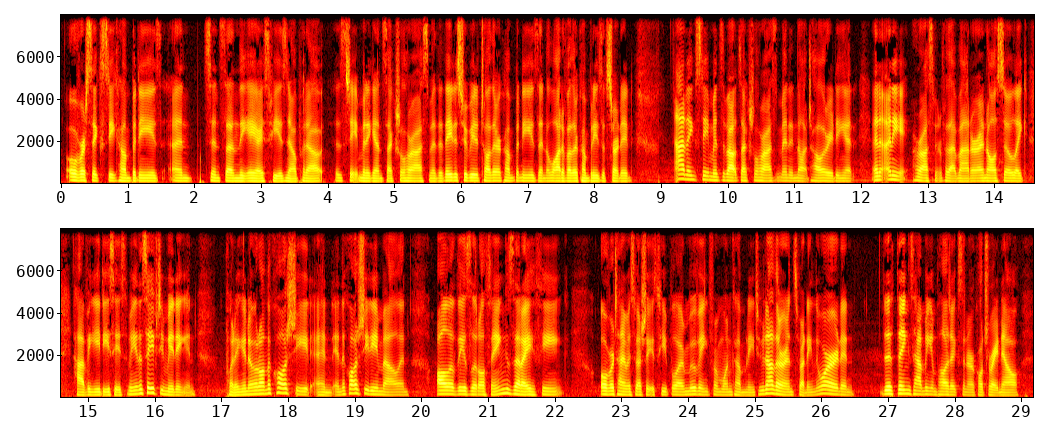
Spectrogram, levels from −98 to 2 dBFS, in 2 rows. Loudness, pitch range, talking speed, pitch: -19 LUFS, 130-155 Hz, 220 wpm, 135 Hz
